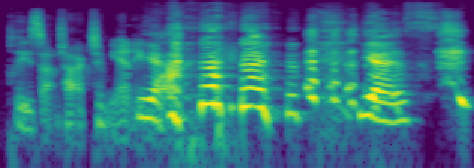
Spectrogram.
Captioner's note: laughs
